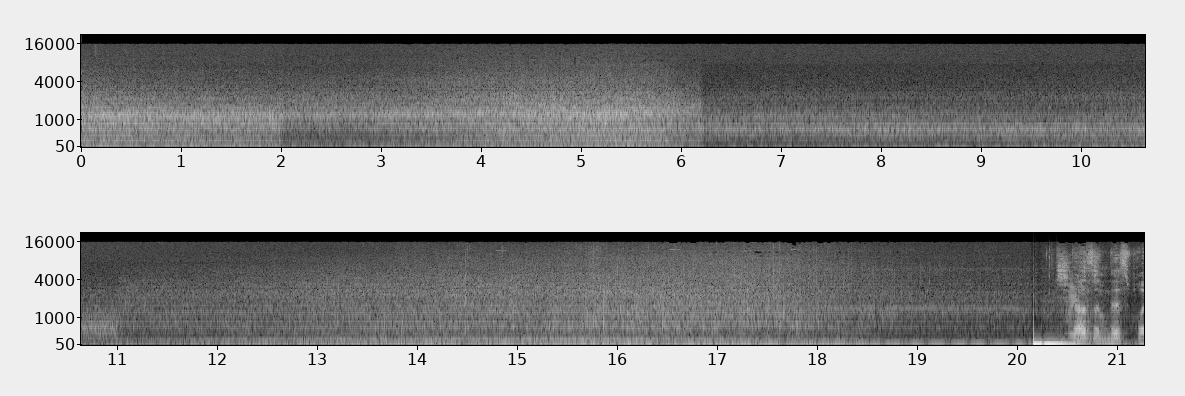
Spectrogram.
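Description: A car engine hums and roars as a car drives along a road.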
